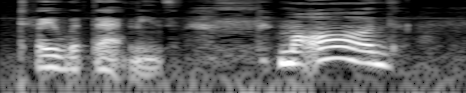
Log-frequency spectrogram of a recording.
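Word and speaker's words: מאד: Me'od, when the D doesn't have a dagesh in it, you have to say it like DTH, so it's me'od.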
